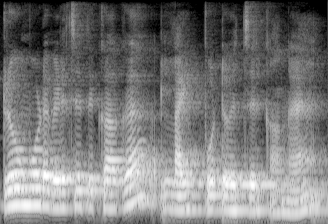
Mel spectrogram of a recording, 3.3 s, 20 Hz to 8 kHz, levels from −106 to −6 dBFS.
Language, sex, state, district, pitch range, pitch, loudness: Tamil, female, Tamil Nadu, Nilgiris, 145-175 Hz, 155 Hz, -14 LUFS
